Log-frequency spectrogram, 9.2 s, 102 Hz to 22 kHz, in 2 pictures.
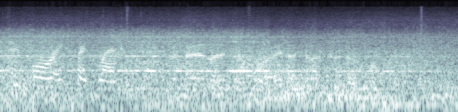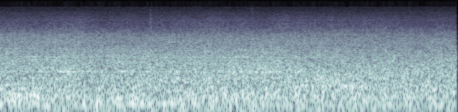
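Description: A Boeing 777 landing on runway 24 right at LAX fills the scene with a steady, loud broadband jet roar that holds without a break, while voices sound faintly underneath.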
